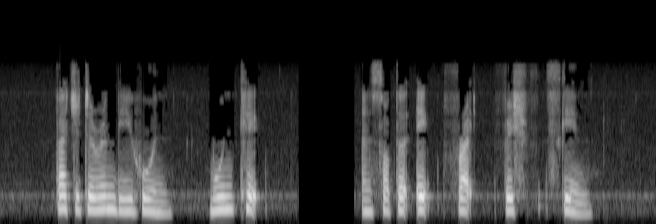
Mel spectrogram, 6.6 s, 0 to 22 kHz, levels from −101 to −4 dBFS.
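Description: At 2.98 s the speech halts in a rebuffering stall: playback ran dry, silence holds until 3.55 s, then resumes intact, adding about 0.56 s.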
